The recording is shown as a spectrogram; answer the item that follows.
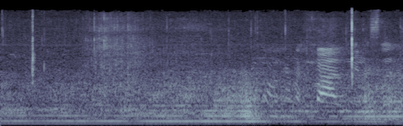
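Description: Pool water splashing as a dog scrambles out of a swimming pool onto the deck, over a steady motor hum. A short rising squeal comes near the end.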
